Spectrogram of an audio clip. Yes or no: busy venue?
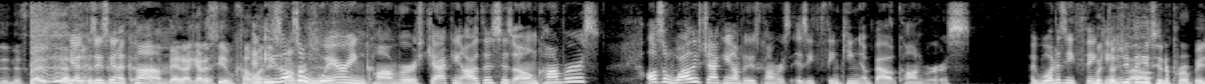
no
